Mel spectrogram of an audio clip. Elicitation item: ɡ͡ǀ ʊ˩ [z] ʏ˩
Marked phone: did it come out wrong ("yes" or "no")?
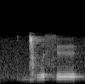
yes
